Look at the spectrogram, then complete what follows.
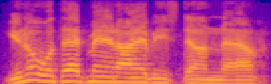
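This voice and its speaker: A man's voice: fairly high pitch, lively intonation, moderate pace, pushed and bright. A man playing an honest, stubborn mule driver with a rural American accent, plain-spoken, in an old-time radio western. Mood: indignant. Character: honest, stubborn mule-driving freight hauler.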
